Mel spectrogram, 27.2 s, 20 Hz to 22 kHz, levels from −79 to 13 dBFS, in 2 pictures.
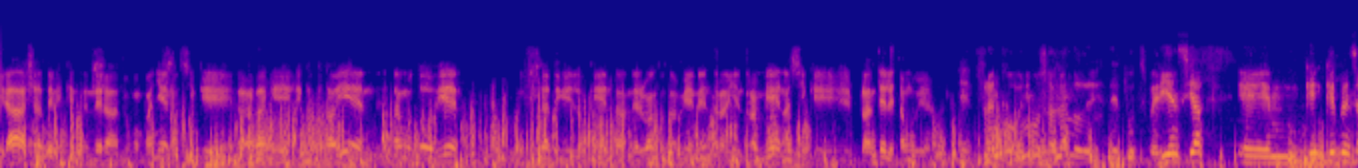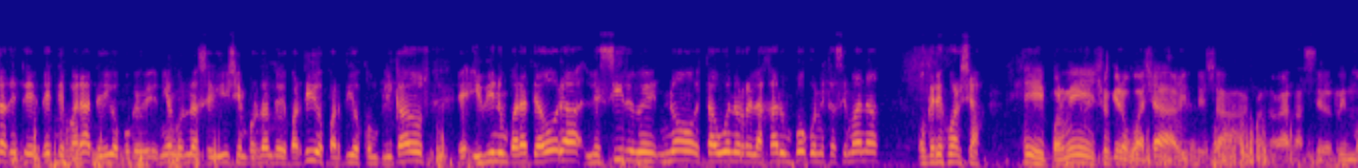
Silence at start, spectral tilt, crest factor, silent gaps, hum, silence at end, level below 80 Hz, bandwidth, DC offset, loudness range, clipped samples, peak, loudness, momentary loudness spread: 0 s; -7 dB/octave; 18 dB; none; none; 0 s; -40 dBFS; 7.6 kHz; under 0.1%; 6 LU; under 0.1%; 0 dBFS; -18 LUFS; 9 LU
